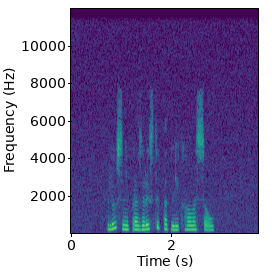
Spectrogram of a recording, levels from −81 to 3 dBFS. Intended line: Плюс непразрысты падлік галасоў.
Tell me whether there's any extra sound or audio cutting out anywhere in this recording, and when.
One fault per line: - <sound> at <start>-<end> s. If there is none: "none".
none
